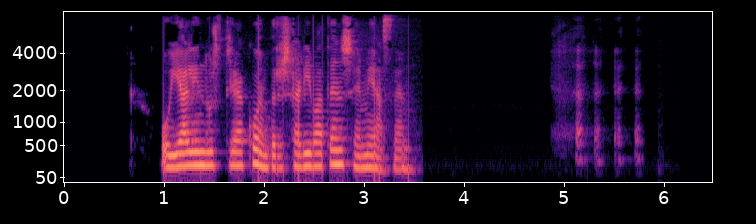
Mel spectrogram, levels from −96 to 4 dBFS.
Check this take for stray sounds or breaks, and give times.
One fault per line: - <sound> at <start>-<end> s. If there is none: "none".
- laugh at 4.9-5.8 s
